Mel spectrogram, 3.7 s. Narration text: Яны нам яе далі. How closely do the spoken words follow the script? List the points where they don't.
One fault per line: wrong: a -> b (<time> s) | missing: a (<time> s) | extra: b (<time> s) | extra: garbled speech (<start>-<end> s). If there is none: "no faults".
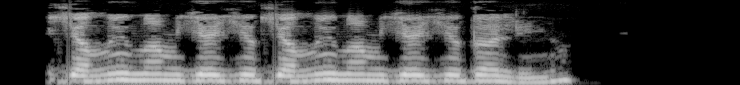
extra: яны нам яе (1.4 s)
